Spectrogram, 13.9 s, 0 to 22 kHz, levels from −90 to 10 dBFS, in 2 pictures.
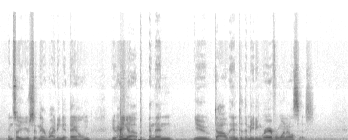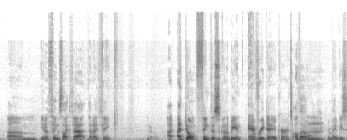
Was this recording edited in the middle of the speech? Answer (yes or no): no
